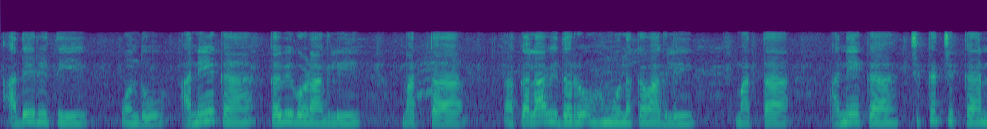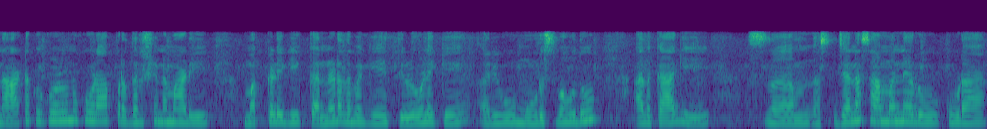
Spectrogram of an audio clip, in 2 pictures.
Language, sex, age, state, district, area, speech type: Kannada, female, 60+, Karnataka, Bidar, urban, spontaneous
